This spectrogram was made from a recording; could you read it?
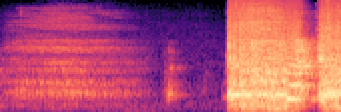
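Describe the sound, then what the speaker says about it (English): Two sharp, loud coughs in quick succession, close up, after a brief soft sound; no talking. "I can't stop coughing."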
